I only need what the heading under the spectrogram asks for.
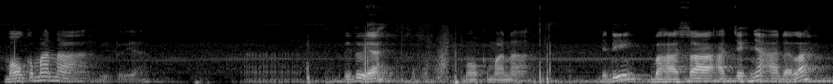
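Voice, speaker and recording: A man from South Sumatra in Indonesia talks through a casual language lesson at a slow, halting pace, leaning on fillers and repeating himself. His voice sits in an ordinary middle pitch and lifts sharply whenever he sounds out an example phrase. A faint hiss of room ambience stays under him. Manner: apologetic, pitches up sharply when saying example words. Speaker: language-learning vlogger. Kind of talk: casual teaching monologue.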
